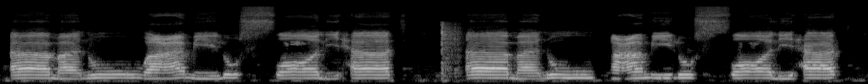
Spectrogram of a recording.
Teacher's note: Walaupun waw bertemu dengan waw, tapi di sini izhar.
